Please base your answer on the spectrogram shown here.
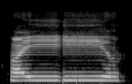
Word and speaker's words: خير: Now, the third case, when raw sakina followed by ya sakina followed by fatha. In this case, raw will be pronounced as thin because after soft ya, Ra will not be pronounced thickly, just like khair, خير khair, خير خير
